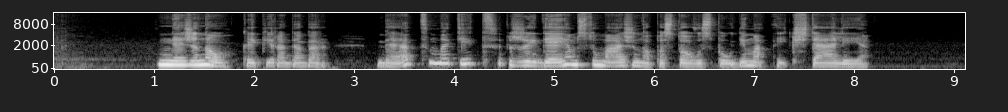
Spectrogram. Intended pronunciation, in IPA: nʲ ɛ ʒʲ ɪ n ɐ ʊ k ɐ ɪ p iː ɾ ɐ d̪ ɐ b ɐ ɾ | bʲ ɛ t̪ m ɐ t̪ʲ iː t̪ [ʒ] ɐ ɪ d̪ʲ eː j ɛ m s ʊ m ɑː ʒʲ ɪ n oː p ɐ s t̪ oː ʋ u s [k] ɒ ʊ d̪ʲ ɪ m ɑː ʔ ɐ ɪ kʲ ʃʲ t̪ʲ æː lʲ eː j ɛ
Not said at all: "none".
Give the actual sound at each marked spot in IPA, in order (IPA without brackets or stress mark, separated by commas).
ʒ, p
